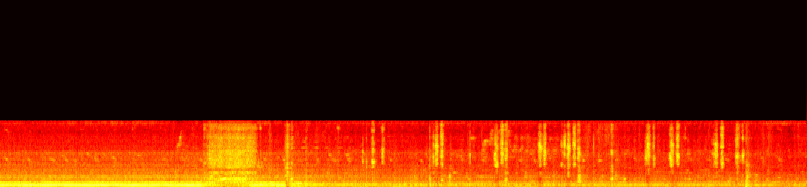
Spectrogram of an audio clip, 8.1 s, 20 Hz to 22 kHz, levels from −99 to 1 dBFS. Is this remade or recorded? recorded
